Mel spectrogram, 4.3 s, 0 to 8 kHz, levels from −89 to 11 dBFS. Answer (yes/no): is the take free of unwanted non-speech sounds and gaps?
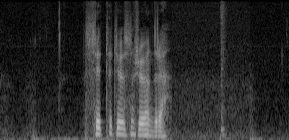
no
